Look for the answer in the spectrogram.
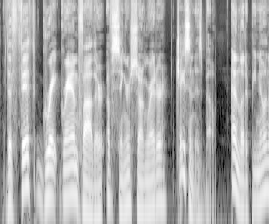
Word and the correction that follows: Isbell: that halfway through telling you that, I realized I was pronouncing Isbell incorrectly. Isbell, not Isabel.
